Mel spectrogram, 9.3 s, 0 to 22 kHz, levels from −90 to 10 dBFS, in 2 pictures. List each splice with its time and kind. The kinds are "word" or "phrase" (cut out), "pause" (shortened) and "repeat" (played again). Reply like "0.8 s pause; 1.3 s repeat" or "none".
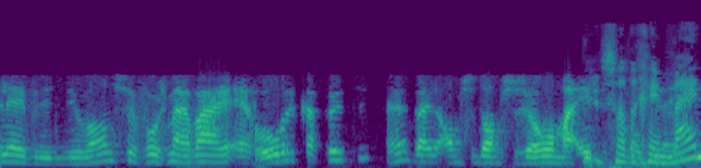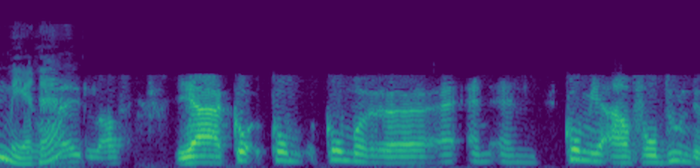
1.7 s word; 8.4 s pause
